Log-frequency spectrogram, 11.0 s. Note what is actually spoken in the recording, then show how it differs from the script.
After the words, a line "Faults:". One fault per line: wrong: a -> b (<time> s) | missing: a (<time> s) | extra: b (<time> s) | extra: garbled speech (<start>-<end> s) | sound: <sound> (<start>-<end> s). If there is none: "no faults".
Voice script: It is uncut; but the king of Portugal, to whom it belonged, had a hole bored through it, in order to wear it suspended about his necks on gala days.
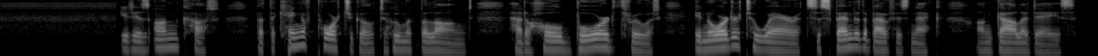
It is uncut; but the king of Portugal, to whom it belonged, had a hole bored through it, in order to wear it suspended about his neck on gala days.
Faults:
wrong: necks -> neck (9.1 s)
